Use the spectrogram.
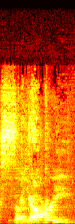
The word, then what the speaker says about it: Safar: But you see Safar, that's like Safari, you're gonna say Safar, so it's just to pronunciate.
